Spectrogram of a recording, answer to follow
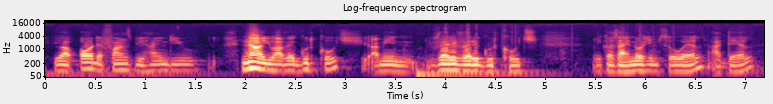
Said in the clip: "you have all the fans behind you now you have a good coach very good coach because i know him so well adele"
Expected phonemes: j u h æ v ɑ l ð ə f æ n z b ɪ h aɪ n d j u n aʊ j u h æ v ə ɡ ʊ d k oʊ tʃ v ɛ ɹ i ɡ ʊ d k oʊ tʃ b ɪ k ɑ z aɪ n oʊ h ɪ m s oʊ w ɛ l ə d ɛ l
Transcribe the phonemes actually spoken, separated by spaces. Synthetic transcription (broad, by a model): j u h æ v ɑ l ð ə f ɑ n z b ɪ h aɪ n d j u n aʊ j u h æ v ə ɡ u d k oʊ tʃ v ɛ ɹ i ɡ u d k oʊ tʃ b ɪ k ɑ s aɪ n oʊ h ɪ m s oʊ w ɛ l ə d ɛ l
